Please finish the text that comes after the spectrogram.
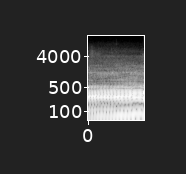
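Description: A 2009 Yamaha TW200 dirt bike ridden off-road in mud, its single-cylinder engine chugging in a steady, loud, low throb at an even pace, close up, with no talking.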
